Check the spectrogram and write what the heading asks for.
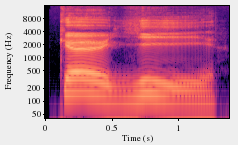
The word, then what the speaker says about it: cueillir: Donc je répète, cueillir, avec le y, et le R final qu'on entend légèrement ici.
